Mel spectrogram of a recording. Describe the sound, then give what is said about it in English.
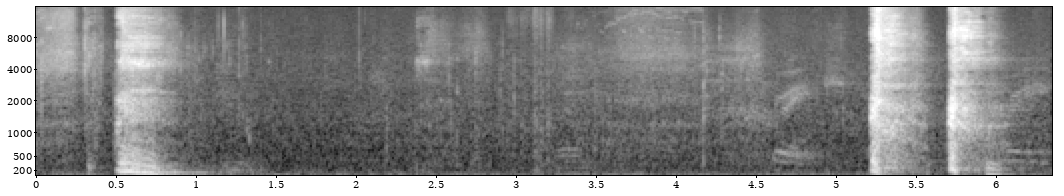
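A single harsh cough, then a quiet pause before two more quick, throaty coughs clear the throat near the end. “Let's pull out the faithful cough drop and we'll move on from there.”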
